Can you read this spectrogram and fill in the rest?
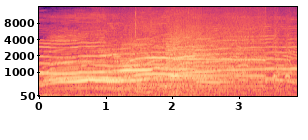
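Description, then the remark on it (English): A big, thick tournament crowd on a sunny day cheers and shouts continuously, a dense wall of many voices with wavering pitched yells and whoops, loud throughout, easing slightly toward the end. “The crowds we just passed through at the moment.”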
